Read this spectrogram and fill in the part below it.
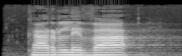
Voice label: "carleva", dialettu

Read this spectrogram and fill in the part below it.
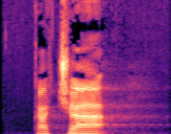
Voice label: "cacia", dialettu

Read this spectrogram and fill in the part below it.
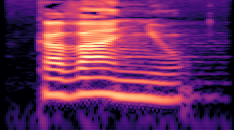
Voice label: "cavagnu", dialettu

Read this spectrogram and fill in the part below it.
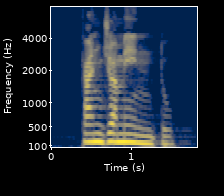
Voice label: "cangiamentu", dialettu

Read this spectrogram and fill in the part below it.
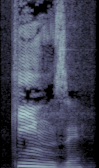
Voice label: "chinze", dialettu

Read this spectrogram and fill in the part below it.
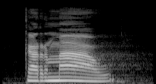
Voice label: "carmau", dialettu

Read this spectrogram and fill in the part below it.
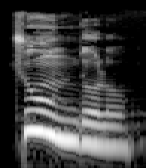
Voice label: "ciundulu", dialettu

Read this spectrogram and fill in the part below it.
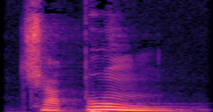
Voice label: "ciapun", dialettu

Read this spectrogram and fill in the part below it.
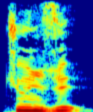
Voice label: "ciunzu", dialettu

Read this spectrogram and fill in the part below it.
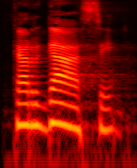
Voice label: "cargase", dialettu

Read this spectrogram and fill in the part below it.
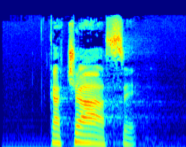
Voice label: "caciase", dialettu

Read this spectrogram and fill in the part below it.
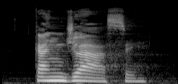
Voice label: "cangiase", dialettu

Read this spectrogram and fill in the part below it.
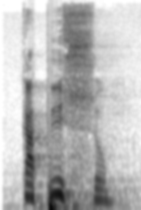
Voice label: "capussu", dialettu

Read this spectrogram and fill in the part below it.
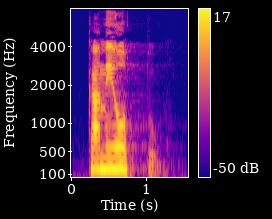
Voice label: "cameottu", dialettu

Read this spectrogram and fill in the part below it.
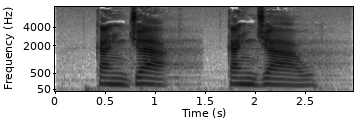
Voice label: "cangia cangiau", dialettu

